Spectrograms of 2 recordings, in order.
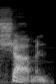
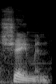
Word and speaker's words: Shaman: want to pronounce it its shaman let's be clear here it's shaman not Shaymin but pronounce it how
